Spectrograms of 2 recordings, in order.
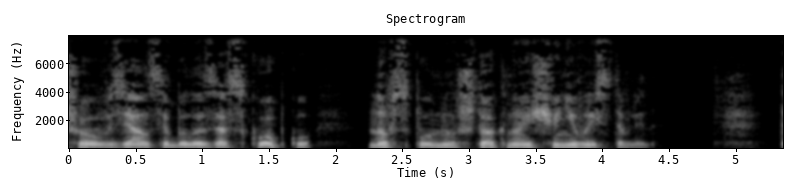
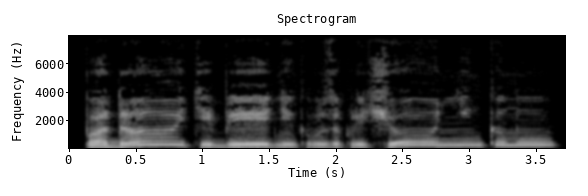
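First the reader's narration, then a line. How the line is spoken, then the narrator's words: Laughing sing-song through glass. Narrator (Russian): прильнула смеющимся свежим лицом к стеклу и говорила нараспев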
